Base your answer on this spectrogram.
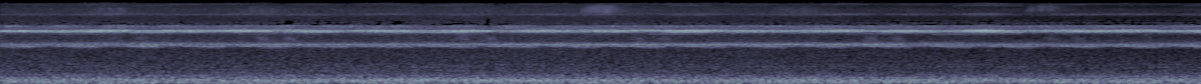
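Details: Summer night in New England filled by crickets, their continuous high trills stacked at several pitches, occasional short louder pulses on top, and a soft low-frequency hum in the background.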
